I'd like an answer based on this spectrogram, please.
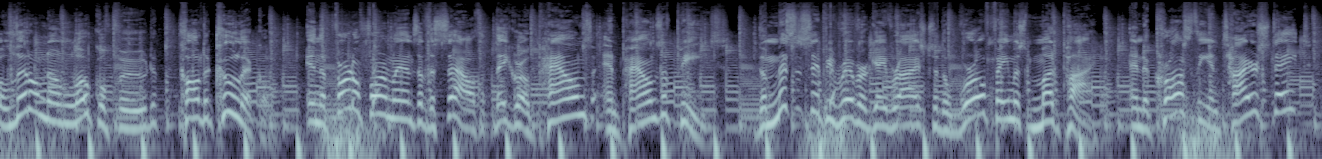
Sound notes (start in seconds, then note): none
